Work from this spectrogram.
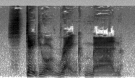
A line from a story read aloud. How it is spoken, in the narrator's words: Rubens turned coldly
